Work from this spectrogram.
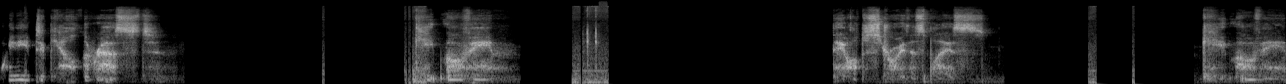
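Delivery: very quiet, hushed, urgent whisper. Voicing a hidden voice that speaks to a player: whispering voice. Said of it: "a voice that whispers to you amongst the air".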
